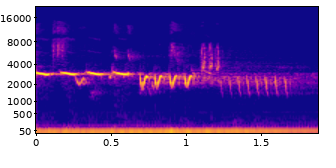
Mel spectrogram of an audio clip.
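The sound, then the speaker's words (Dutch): Small birds chirp in quick, bright bursts: a sustained high whistle, then a rapid series of short repeated tweets, over a steady low hum with no voices. “Allemaal vogeltjes.”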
